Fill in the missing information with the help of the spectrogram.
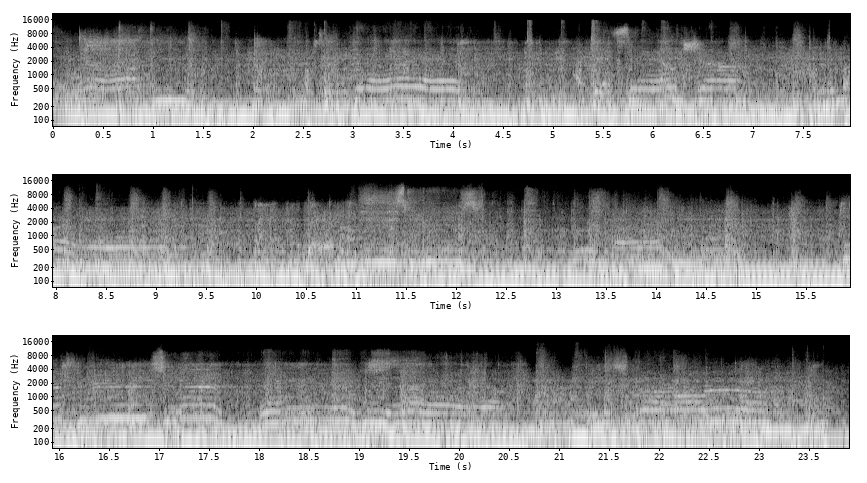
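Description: A loud, dense grunge rock song with heavily distorted guitars, a steady driving bass line and a wavering sung vocal, playing continuously at full volume throughout.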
